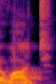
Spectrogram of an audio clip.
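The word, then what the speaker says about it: what: तो इस एच को नहीं पढ़ा जाएगा बल्कि इसको पढ़ेंगे व्हाट व्हाट व्हाट नहीं कहेंगे बल्कि व्हाट इसी तरह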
